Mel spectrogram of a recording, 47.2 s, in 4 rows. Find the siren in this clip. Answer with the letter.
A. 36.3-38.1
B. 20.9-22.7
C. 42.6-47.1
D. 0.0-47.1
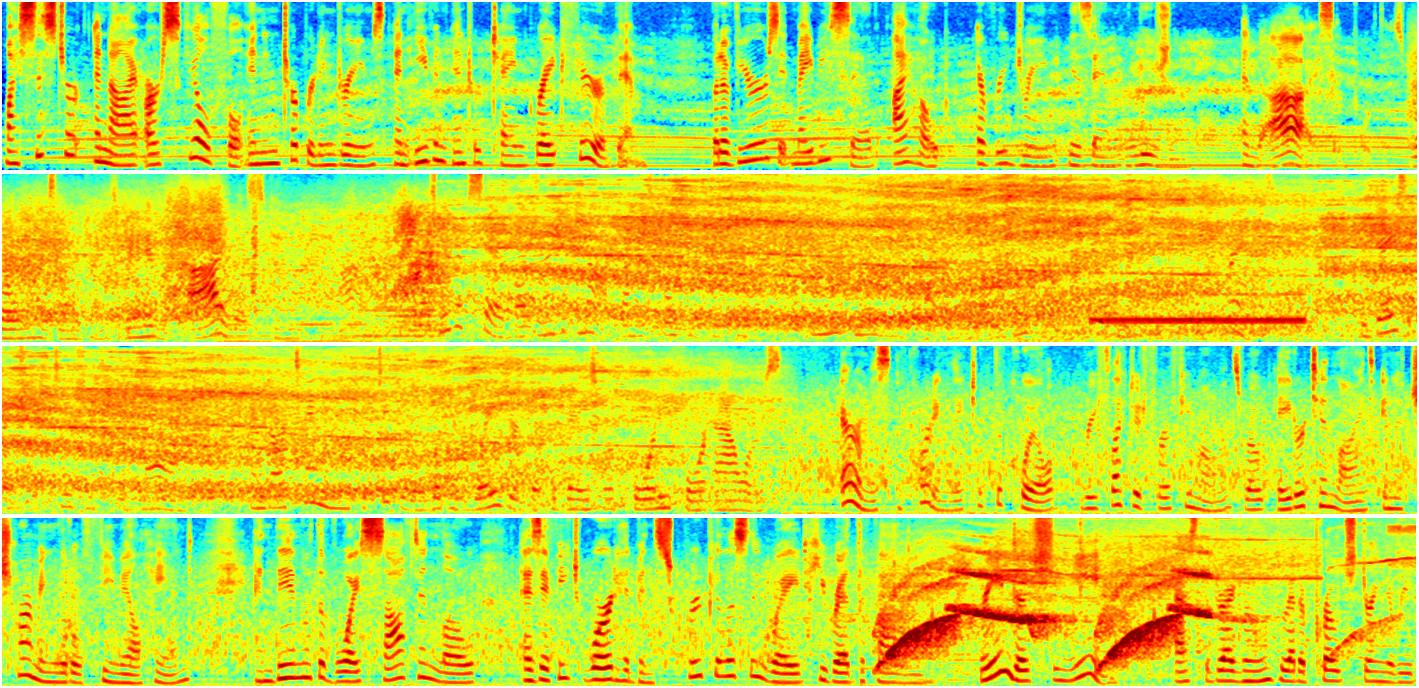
C.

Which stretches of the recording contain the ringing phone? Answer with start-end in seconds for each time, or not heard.
20.9-22.7.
